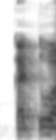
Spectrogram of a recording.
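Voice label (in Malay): "katwal", Malay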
